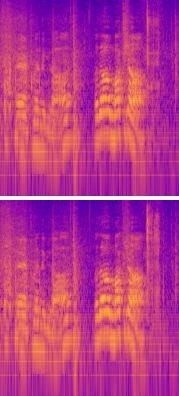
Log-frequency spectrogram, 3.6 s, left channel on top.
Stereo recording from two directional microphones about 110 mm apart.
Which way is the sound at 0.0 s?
5° right (ahead or behind).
